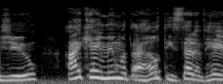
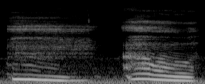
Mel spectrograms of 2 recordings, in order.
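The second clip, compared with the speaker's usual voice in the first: a pointed, disapproving little hum and oh; mock hairdresser fishing for attention with a sniffy hum; a light imitation of a passive aggressive murmur; passive aggressive noises. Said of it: "she starts making noises, like, super passive aggressive".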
